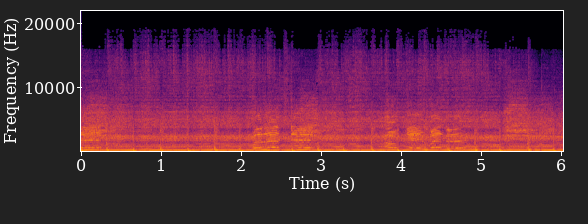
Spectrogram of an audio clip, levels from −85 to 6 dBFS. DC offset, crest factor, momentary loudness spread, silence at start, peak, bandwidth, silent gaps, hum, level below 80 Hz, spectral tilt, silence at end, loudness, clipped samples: under 0.1%; 14 dB; 3 LU; 0 s; -6 dBFS; 19 kHz; none; none; -32 dBFS; -4 dB/octave; 0 s; -20 LUFS; under 0.1%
